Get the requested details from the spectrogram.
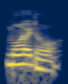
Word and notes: moidore: Indian

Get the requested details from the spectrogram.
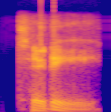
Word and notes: titty: American English

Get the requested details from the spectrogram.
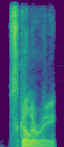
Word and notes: scullery: British English

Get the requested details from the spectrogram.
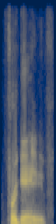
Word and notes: forgave: American English

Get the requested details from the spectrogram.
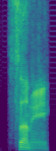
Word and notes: thermae: British English

